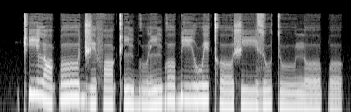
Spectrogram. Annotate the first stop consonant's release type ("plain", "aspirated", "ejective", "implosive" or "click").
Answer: ejective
